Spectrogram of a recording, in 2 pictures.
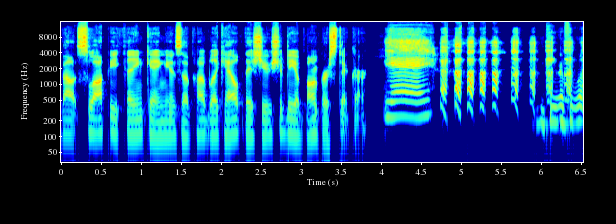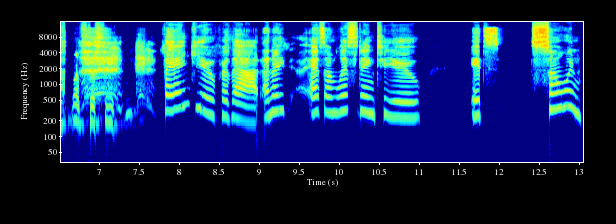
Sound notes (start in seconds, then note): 4.7 laughter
